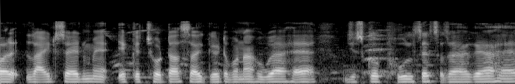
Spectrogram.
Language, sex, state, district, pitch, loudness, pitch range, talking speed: Hindi, male, Jharkhand, Deoghar, 125 Hz, -17 LUFS, 120-125 Hz, 185 wpm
